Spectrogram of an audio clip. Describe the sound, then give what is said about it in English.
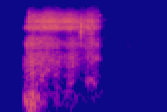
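A single short, breathy cat vocalization lasting about half a second, harsh and hissy rather than tonal, with no talking and a faint low hum underneath. “Cats agree.”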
